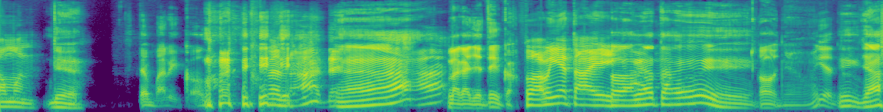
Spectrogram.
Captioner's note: speaking In Foreign Language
